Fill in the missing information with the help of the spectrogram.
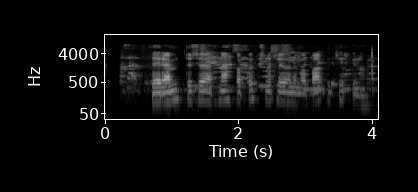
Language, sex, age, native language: Icelandic, male, 13, Icelandic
